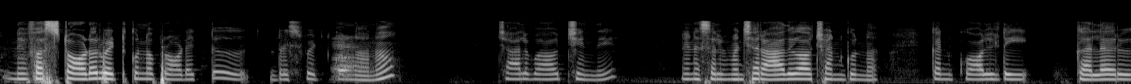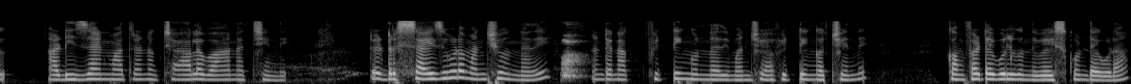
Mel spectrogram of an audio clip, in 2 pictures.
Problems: background sounds at intervals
